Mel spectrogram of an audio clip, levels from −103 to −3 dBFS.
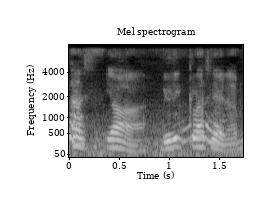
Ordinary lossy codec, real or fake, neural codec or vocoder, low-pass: none; fake; codec, 44.1 kHz, 7.8 kbps, DAC; 7.2 kHz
